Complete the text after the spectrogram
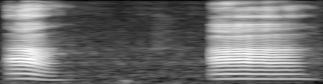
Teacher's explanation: मुख पूरा खुला रहता है विव्रत में, केवल आ जैसे डॉक्टर को आ करके दिखाना, जैसे मुंह खुलवाता है डॉक्टर, तो ऐसे याद कर सकते हैं। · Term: विव्रत स्वर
